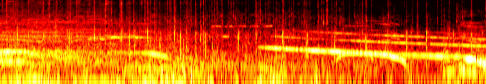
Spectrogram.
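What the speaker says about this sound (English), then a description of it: "give a huge round of applause to Peter Ford" A crowd at a street rally in London applauds and cheers a speaker with continuous loud noise. Sirens wail through it and overlap as they rise and fall.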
